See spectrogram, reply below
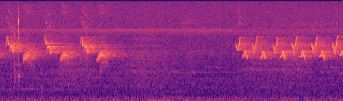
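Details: Northern Mockingbird at an electric pole in an upper garden, singing many different songs: a burst of repeated downslurred whistled notes, a pause of about a second and a half, then a faster series of sharp repeated chirps, over steady low rumble.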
